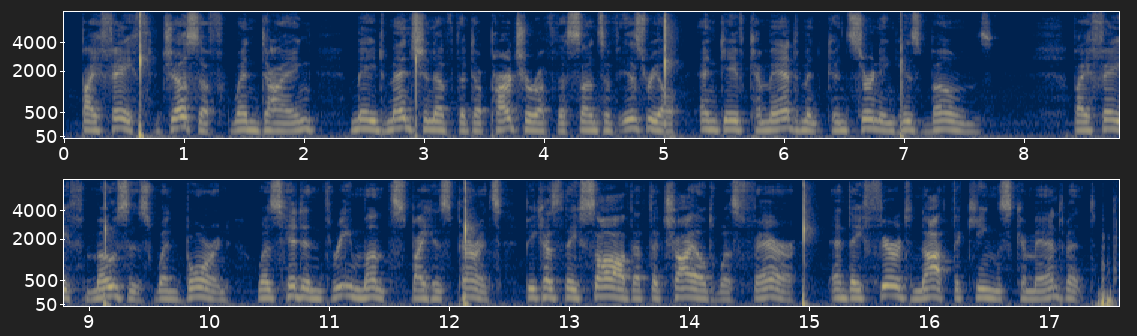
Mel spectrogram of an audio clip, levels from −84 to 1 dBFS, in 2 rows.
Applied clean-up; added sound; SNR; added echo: none; Hands; 6 dB; none.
